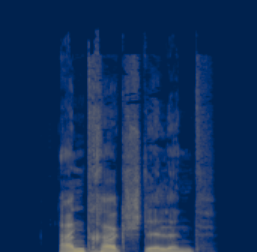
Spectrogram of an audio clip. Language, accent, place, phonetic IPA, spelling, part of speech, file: German, Germany, Berlin, [ˈantʁaːkˌʃtɛlənt], antragstellend, adjective, De-antragstellend.ogg
- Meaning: applicant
